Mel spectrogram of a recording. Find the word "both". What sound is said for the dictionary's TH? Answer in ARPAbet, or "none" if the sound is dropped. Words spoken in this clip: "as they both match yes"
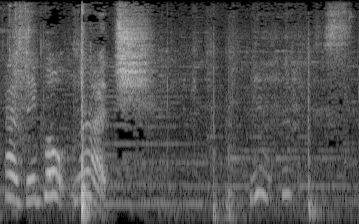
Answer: T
